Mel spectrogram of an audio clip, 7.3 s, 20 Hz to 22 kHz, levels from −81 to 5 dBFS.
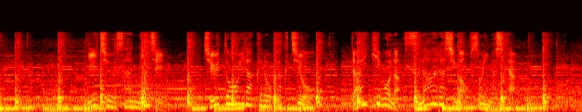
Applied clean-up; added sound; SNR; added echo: none; Guitar / Drum; -2 dB; none.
